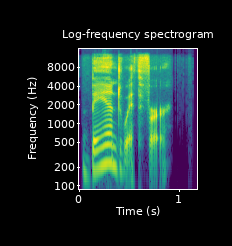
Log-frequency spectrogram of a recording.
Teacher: If you say it slowly, you pronounce the D in bandwidth and the O in for bandwidth for. But in a real conversation, the D almost disappears and the word for turns into a tiny little sound like for. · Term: connected speech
